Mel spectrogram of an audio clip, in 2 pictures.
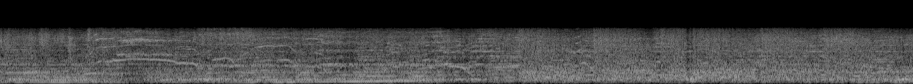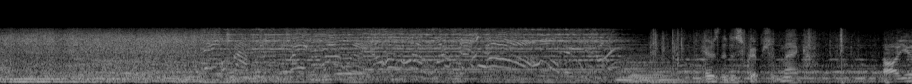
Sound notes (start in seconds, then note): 3.7 people clamoring; 11.1 alarm sounding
